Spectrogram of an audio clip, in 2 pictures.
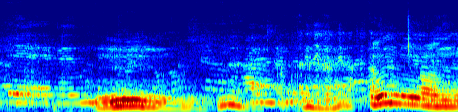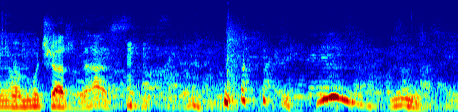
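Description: A second man talks loudly close by.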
